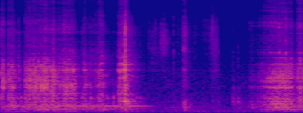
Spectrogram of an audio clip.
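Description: A plastic peeler with a metal blade scrapes repeatedly lengthwise along a solid pale yellow chalk stick, making a dry, rasping scrape that sits mostly in the mid range. The long opening stroke ends in a sharp crack, followed by quieter, shorter scrapes and a final louder stroke. Chalk flakes pile up around the stick.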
